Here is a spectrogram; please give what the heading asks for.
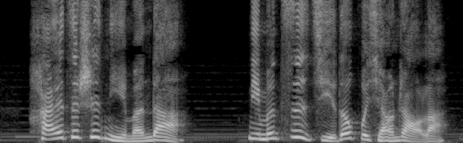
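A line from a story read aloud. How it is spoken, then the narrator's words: Cold sneer. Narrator (Chinese): 许真真依旧冷笑道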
